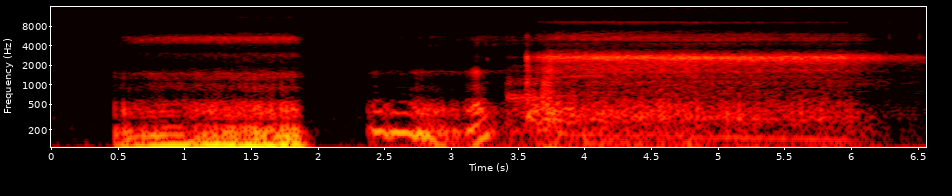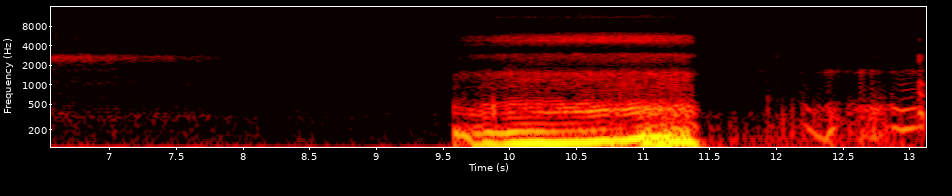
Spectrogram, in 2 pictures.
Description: Funny puppy snoring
